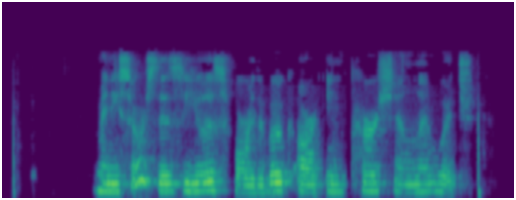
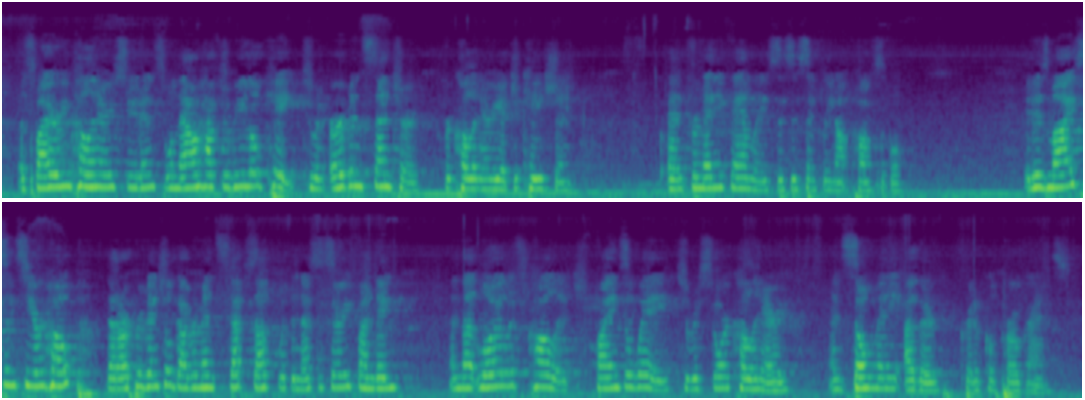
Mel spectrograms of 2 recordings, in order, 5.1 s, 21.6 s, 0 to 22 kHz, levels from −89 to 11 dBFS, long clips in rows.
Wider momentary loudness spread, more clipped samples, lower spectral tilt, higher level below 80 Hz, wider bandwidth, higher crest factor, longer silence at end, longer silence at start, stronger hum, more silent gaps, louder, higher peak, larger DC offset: second, 11 LU vs 16 LU; neither; second, -6 dB/octave vs -8.5 dB/octave; second, -62 dBFS vs -34 dBFS; second, 7.8 kHz vs 9.4 kHz; about the same, 18 dB vs 18 dB; first, 0.35 s vs 0 s; first, 0.95 s vs 0 s; neither; neither; second, -22 LUFS vs -18 LUFS; second, -6 dBFS vs 0 dBFS; neither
